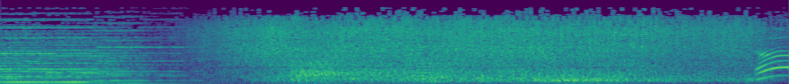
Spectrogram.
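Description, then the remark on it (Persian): A brief tonal hum gives way to a loud, continuous roar of rushing flood water, a dense, steady wash of noise that swells in and holds for several seconds. “رالا بخی که سیل اومد.”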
